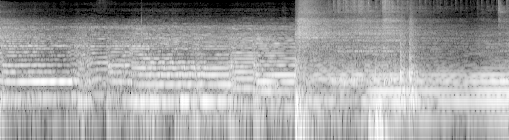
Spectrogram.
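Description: Live rock band playing an instrumental passage: electric guitars holding ringing notes over bass, with the drums and cymbals coming in fuller about six seconds in.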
